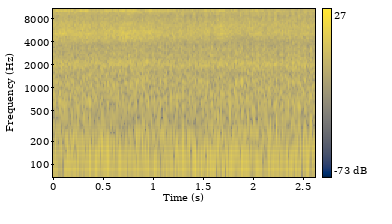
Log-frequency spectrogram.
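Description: A rescue helicopter flies over a mountain landslide area at Jiuqudong, Taiwan, carrying stranded people down to the foot of the mountain. Its rotor and engine roar fills the short stretch, loud and steady, with no voices.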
